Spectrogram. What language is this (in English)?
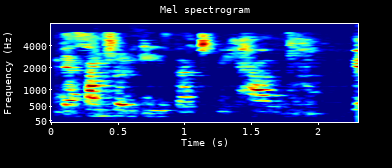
Swahili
